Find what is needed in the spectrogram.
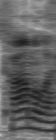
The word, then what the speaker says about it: Kamala: Kamala Harris. – Nope. – It's her, but you pronounced it wrong. – Kamala Harris. – Kamala Harris is the correct answer.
